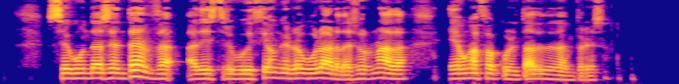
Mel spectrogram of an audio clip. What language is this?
Galician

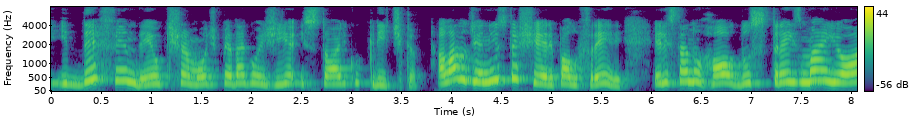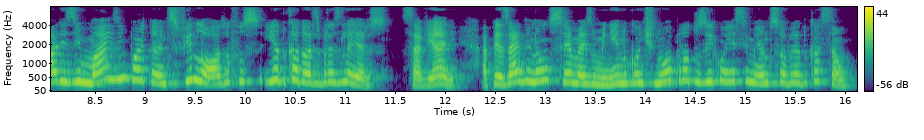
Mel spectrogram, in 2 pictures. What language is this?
Portuguese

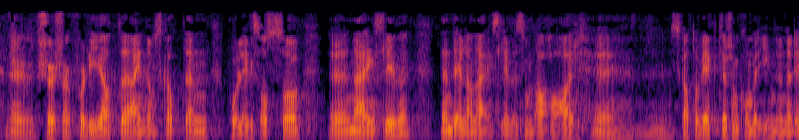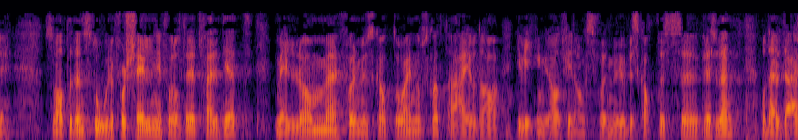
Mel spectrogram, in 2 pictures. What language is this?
Norwegian Bokmål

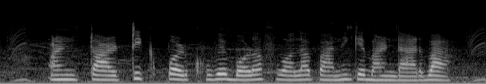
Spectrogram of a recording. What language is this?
Bhojpuri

